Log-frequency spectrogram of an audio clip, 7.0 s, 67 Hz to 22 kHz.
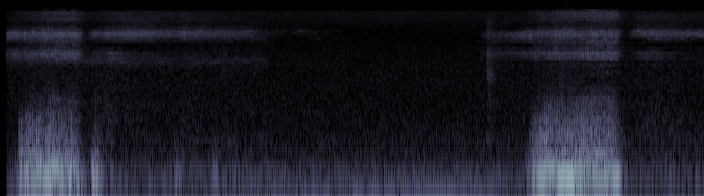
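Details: Cavalier King Charles Spaniel snoring while asleep, recorded in May 2018: two deep, rumbling snores several seconds apart, over a steady high-pitched background hum.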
